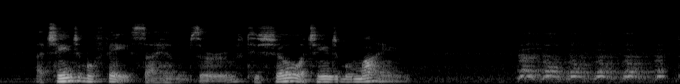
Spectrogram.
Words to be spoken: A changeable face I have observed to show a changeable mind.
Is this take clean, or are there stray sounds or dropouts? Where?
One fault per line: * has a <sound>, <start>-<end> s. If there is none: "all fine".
* has a bark, 5.2-6.7 s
